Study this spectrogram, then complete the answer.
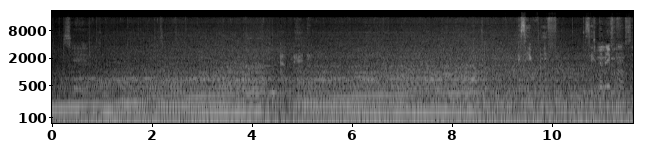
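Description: Chevrolet Corvette C5 V8 accelerating hard through repeated gear changes, its deep engine note rising in pitch in several stepped pulls, loud and close, with occasional talk over it.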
